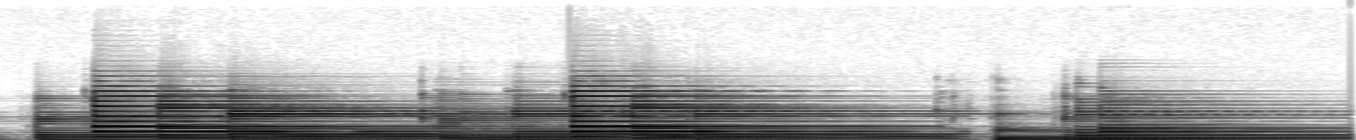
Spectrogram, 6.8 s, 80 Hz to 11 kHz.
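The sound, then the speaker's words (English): An electric guitar, a 335 on the middle pickup selection with both pickups up full, sent through a true-stereo modulation effect with a touch of reverb, plays sustained, ringing chords changing every second or so, loud with no one talking. “And then I just send my guitar signal to it. It's true stereo. I've got a smidge of reverb on there as well, which I really like the sound of.”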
